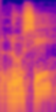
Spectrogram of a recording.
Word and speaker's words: Lucea: There's this place in Lucy, Jamaica. It's not really. It's spelled Lucea.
